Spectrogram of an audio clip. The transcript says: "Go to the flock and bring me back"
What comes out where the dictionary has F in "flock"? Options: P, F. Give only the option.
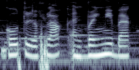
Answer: F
